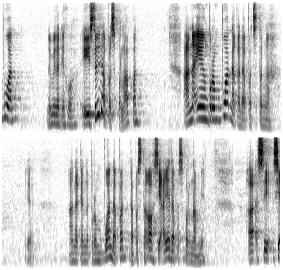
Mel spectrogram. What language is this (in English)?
Indonesian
